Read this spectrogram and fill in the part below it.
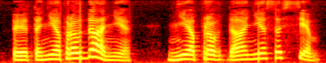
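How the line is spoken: Angry. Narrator (Russian): сердито сказал он

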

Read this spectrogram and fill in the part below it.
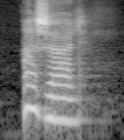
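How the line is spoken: Sad smile. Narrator (Russian): печально улыбнулась Виктория

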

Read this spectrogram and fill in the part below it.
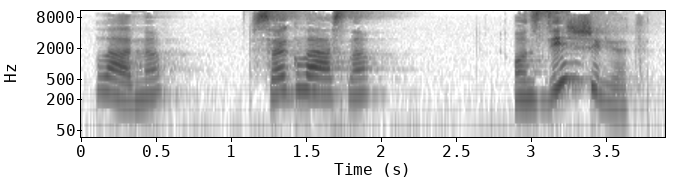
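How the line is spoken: Calm agreement. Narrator (Russian): Спокойно согласилась Мария

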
